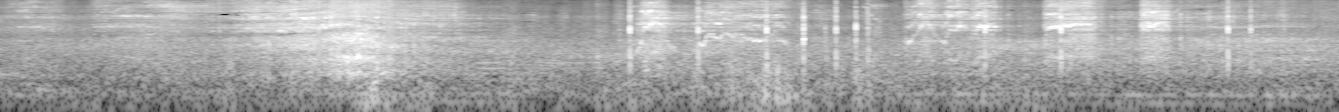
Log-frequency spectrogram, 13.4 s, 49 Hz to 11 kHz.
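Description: Electric RC monster truck (Redcat Blackout XTE on a 3S brushless setup) running over dry grass: its motor whine swells and fades as it drives past about three and a half seconds in, then comes in short throttle bursts with sharp clicks and knocks as the truck bounces across the ground.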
